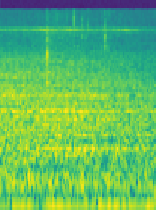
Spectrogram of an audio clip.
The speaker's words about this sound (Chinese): 好，我们还是等这个火车过去吧。我觉得这一台有点吵。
